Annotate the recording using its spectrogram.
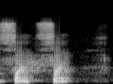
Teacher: sin di sini adalah tarful lisan, keluar di ujung lidah kita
